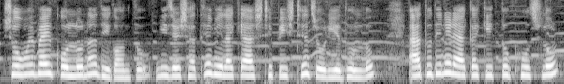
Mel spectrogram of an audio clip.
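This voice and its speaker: A woman's voice: high voice, normal speed, warm tone, soft background music. A woman narrating a scripted romantic story.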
